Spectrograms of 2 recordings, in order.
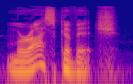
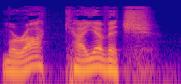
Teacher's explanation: The O is a hard vowel here. The IE is a cross between a hard A and a yeah sound.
